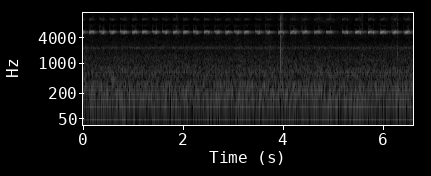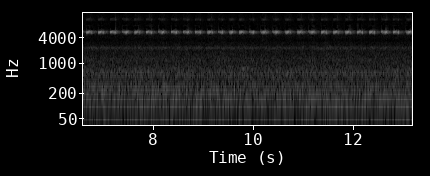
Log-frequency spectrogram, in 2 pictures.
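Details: Cricket singing at night in a steady train of high, metallic pulses. A short gap follows a sharp click near the start, then the pulses resume evenly.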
